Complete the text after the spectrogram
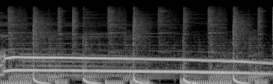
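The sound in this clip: A wolf howl sound effect in a Spanish children's song, one long sustained tone whose pitch sinks slowly, ringing over a steady rhythmic bass beat of repeated music notes.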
